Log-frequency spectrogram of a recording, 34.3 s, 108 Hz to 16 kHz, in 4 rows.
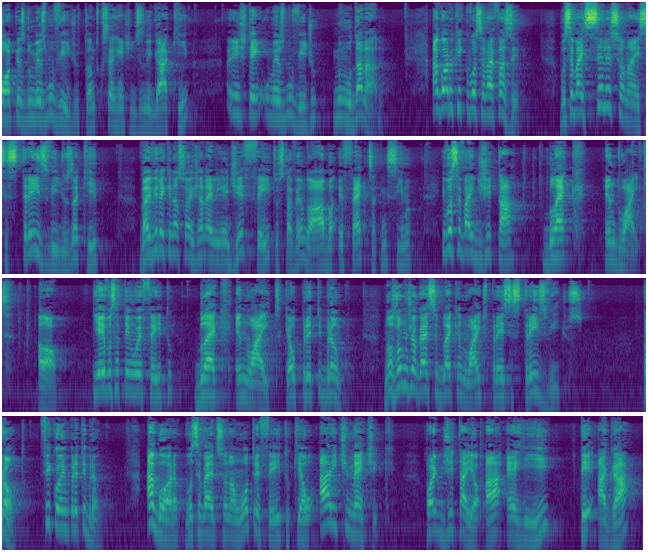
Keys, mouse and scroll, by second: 15.1-17.9 typing, 29.6 Return, 31.8-33.7 typing.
